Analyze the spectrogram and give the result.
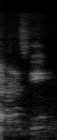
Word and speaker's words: Polanski: Polanski? – Yeah.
